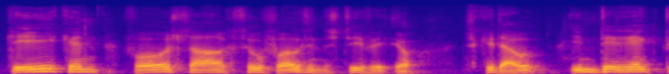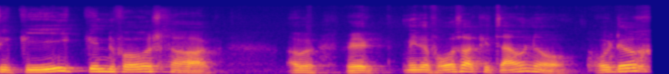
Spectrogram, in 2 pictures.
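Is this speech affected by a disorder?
Yes: Down syndrome; age 30.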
